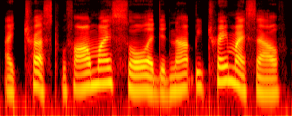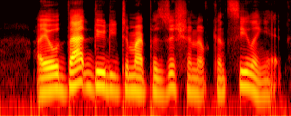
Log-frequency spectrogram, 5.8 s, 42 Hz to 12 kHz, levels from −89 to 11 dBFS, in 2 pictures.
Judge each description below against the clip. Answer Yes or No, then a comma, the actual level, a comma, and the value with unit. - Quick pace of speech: Yes, fast, 215 wpm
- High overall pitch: No, medium, 155 Hz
